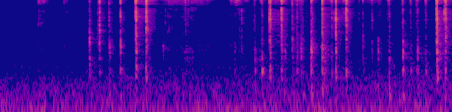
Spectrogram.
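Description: Fingertips of both hands type quickly on a black backlit laptop keyboard with plastic keycaps. The key taps come as dense, short, bright clicks in uneven clusters, with a brief pause early on. A steady low rumble runs underneath throughout.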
